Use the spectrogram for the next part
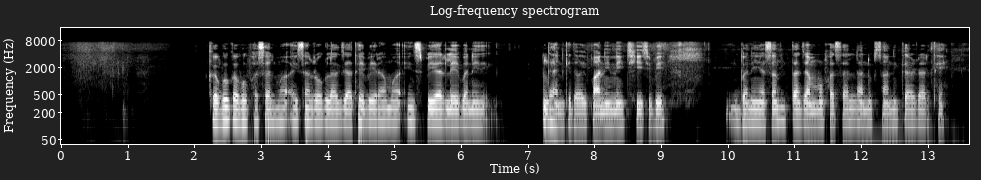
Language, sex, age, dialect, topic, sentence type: Chhattisgarhi, male, 18-24, Western/Budati/Khatahi, agriculture, statement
